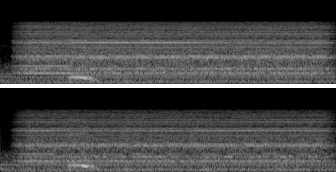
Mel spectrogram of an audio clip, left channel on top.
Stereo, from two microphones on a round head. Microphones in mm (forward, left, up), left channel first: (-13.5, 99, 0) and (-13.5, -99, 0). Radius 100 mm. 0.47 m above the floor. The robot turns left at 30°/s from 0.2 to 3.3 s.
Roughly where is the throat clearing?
Right.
